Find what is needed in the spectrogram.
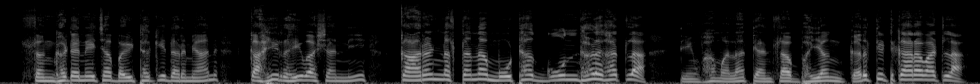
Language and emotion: Marathi, disgusted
